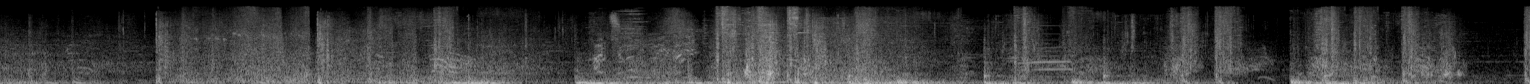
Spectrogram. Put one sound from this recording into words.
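Swords clash and slash in quick strikes.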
